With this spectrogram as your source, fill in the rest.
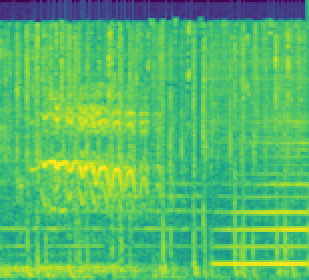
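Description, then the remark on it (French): A black horse ridden by Lady Esther Stanhope gallops across the desert with rapid, rhythmic hoofbeats, then lets out a loud, wavering neigh, followed by a sustained steady tone as the hooves fade. Clear, no talking. “Sur son cheval noir, Lady Esther Stanhope galope à travers le désert.”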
